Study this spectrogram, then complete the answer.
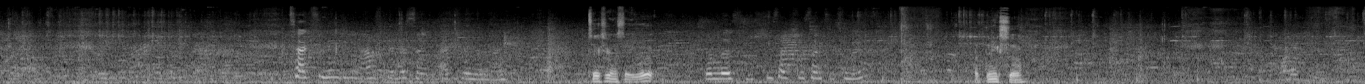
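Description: A shopping cart rattles as it rolls along.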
